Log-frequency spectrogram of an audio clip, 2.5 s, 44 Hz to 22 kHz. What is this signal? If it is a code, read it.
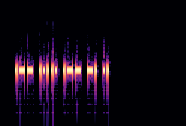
Morse code, heard as a keyed tone, about 46 wpm, 700 Hz. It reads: W5WNI
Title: USA Call Signs - 5 Characters - 45wpm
